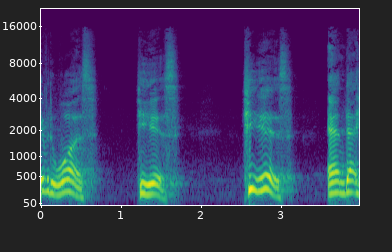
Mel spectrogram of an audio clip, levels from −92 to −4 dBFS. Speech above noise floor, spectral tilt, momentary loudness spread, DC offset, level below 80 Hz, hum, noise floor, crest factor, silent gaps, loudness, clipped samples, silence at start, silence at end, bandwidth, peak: 50 dB; -7 dB/octave; 17 LU; under 0.1%; -64 dBFS; none; -65 dBFS; 16 dB; none; -17 LUFS; under 0.1%; 0 s; 0 s; 11.5 kHz; 0 dBFS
